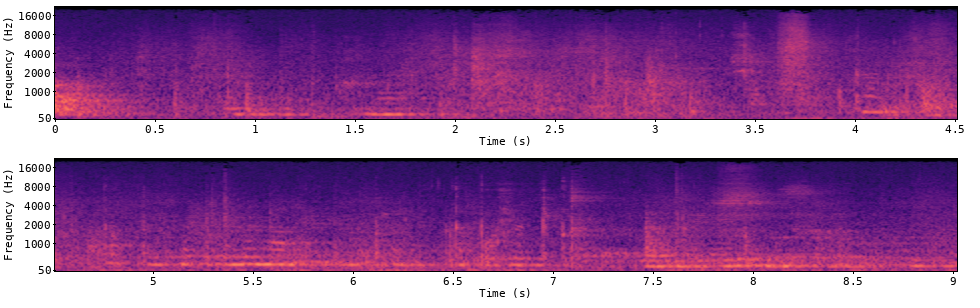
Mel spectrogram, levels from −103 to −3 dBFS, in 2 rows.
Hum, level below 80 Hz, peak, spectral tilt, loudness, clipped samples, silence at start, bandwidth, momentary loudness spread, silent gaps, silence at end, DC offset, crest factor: none; -54 dBFS; -18 dBFS; -4.5 dB/octave; -39 LUFS; under 0.1%; 0 s; over 20 kHz; 8 LU; none; 0 s; under 0.1%; 20 dB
